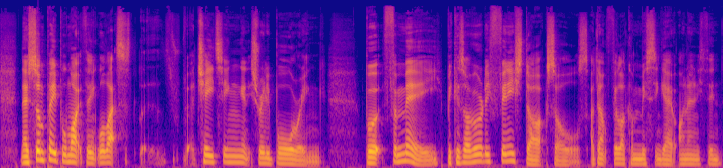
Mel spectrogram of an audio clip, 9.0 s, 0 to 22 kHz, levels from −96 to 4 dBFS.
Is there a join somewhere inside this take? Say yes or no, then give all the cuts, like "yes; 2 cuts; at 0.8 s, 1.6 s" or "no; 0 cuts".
no; 0 cuts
